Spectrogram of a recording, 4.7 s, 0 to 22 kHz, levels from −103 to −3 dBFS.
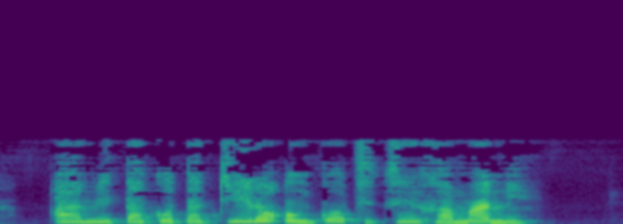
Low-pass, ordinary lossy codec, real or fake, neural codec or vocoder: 10.8 kHz; MP3, 32 kbps; fake; codec, 44.1 kHz, 2.6 kbps, DAC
